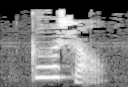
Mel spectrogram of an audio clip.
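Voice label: "歌手", Mandarin Chinese; chinese-flashcards; hsk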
